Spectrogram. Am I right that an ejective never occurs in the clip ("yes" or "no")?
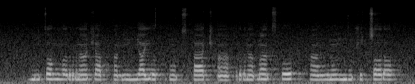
no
